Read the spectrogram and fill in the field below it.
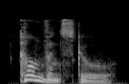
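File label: "convent school", British English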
